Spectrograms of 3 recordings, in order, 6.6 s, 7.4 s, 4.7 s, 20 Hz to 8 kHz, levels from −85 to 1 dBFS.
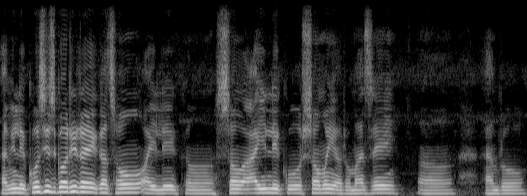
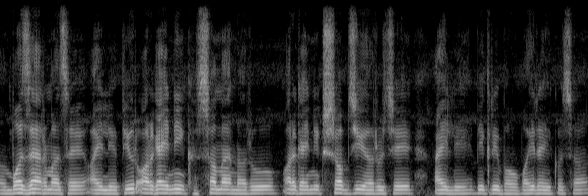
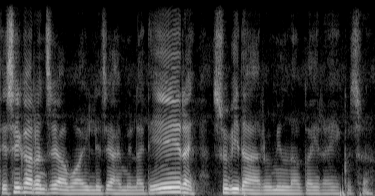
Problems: background sounds at intervals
